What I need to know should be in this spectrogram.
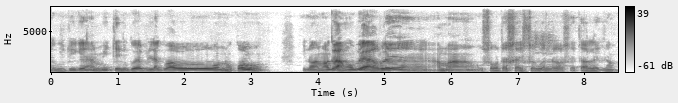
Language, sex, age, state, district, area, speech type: Assamese, male, 60+, Assam, Majuli, urban, spontaneous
